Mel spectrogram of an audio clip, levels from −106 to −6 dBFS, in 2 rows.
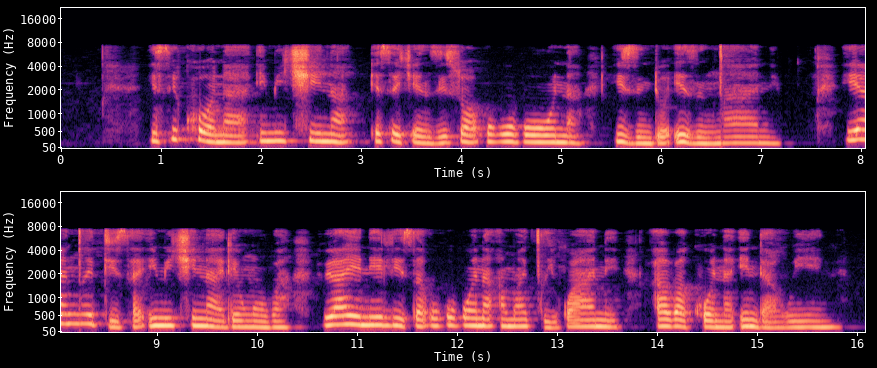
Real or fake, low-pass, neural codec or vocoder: real; 7.2 kHz; none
